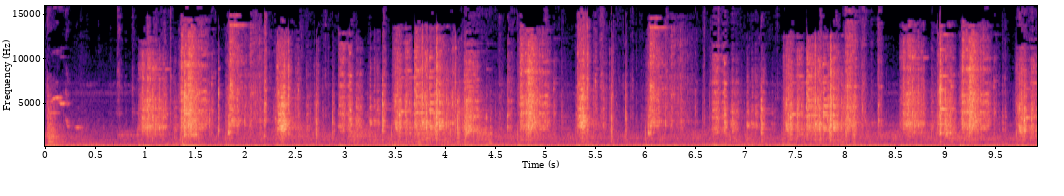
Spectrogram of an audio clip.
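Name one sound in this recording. Small objects rattle and clatter as a box is rummaged through.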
